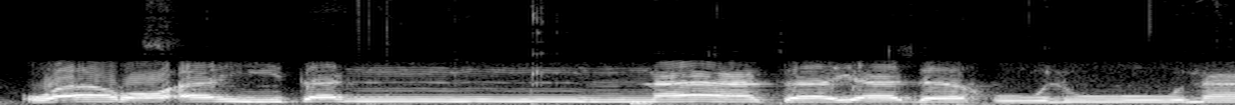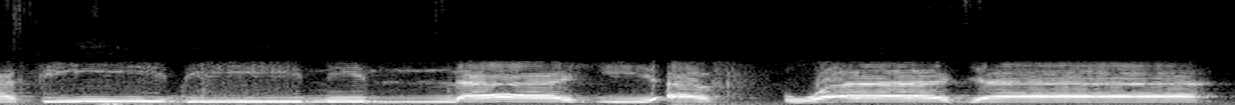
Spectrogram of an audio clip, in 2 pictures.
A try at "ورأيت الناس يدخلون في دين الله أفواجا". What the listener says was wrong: Kepanjangan afwan. Afwaja, 2 harakat saja ya.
